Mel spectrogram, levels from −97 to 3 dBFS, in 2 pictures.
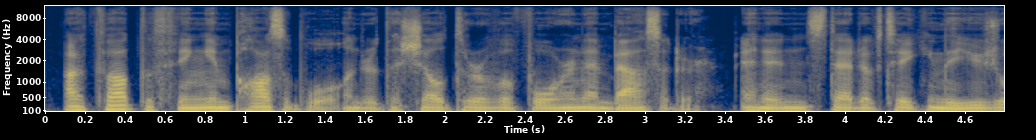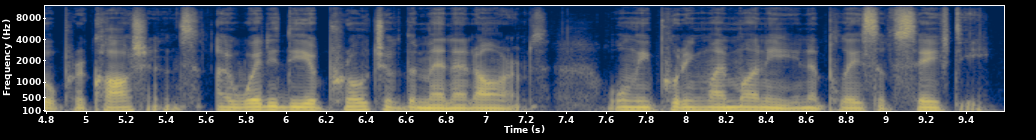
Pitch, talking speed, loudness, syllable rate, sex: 95 Hz, 230 wpm, -18 LUFS, 6.6 syllables/s, male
